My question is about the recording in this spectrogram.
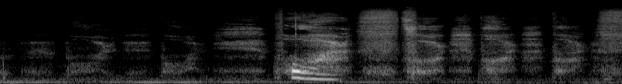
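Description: A person's voice making non-word sounds: soft breathy noises over a low hum, then about three seconds in a loud falling wail, followed by a run of short breathy gasps.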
